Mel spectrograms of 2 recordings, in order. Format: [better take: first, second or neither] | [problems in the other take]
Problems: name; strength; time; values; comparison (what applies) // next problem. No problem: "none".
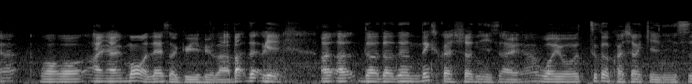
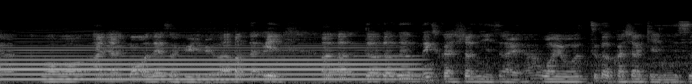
first | background sound (Wind instrument, woodwind instrument); 4 dB above the speech // room echo; dies away in 0.3 s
